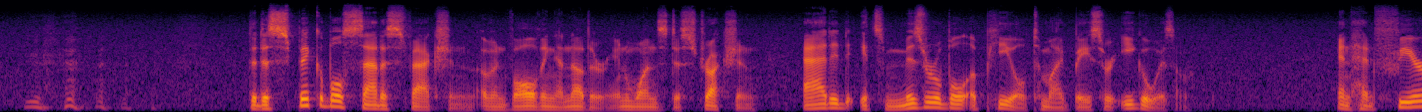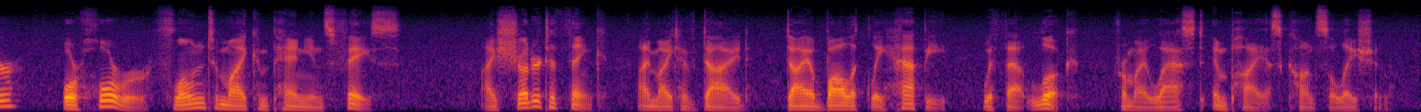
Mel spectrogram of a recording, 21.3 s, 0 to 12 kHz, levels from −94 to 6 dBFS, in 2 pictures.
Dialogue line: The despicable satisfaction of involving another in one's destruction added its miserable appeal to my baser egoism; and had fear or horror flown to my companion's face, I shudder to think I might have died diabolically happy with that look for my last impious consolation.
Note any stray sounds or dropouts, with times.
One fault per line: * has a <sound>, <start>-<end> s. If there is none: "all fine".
* has a laugh, 0.2-1.6 s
